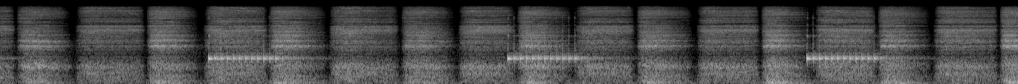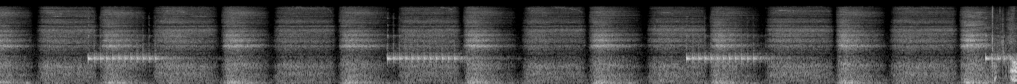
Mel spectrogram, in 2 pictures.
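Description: Deep, slow breathing during a concentration exercise, a steady run of loud inhales and exhales repeating every few seconds for about twenty seconds, close and with no talking.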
